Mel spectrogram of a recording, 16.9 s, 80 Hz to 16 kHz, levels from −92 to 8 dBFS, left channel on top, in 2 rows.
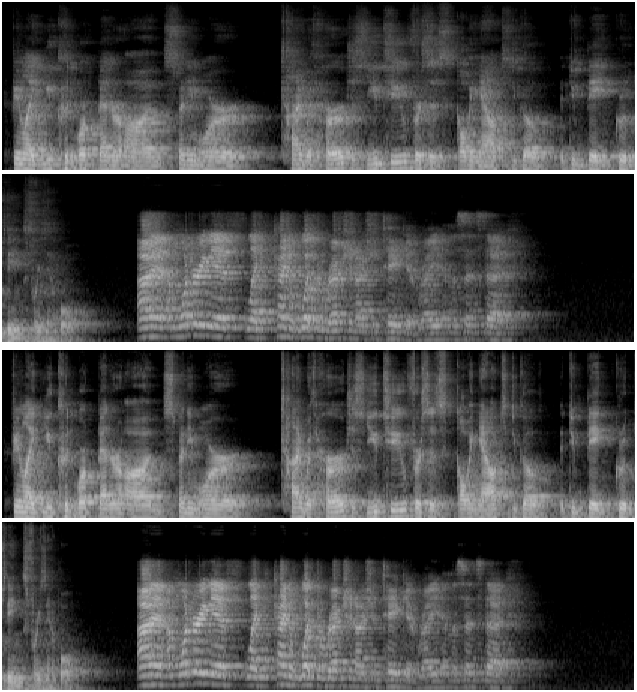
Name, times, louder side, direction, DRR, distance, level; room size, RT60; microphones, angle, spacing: voice 1, 0.1-3.1 3.7-9.4, right 2 dB, 75° right, 3 dB, 2.4 m, -23 dB
voice 2, 10.2-15.5, right 3 dB, 25° right, 4 dB, 5.1 m, -25 dB
21.5 x 18.0 x 8.7 m, 1.0 s
head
